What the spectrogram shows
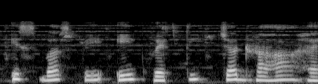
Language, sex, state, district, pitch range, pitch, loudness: Hindi, female, Jharkhand, Ranchi, 195-230 Hz, 210 Hz, -17 LUFS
